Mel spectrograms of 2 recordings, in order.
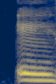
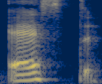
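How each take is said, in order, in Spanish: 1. Solo se pronuncia la vocal, sin consonantes. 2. Se pronuncian tanto la s como la t. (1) "Estaremos diciendo E solamente" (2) "No vamos a decir est"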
